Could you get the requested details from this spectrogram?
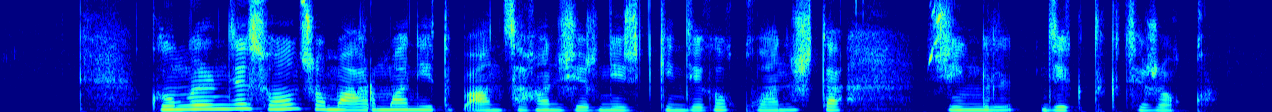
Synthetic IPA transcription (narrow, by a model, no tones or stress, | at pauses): kʲʰɵŋɪlɪnd̪e̞so̞nʃɑmɑːɾmɑne̞t̪ɪ̥pɑ̰nsɑʁɑnʒe̞ɾɪne̞ʒe̞t̪kʲe̞nd̪e̞ɡʲɪqʰuɑnəʃt̪ɑ | ʒ̥e̞ŋɪld̪e̞kt̪ɪ̥kt̪e̞ʒo̞q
